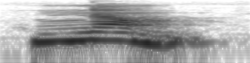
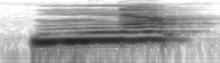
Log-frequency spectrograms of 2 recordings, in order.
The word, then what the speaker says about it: numb: Next, numb, numb, numb.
